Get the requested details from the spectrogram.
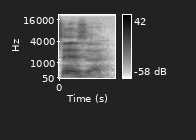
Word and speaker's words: SZA: SZA. I don't know how people can't get her name right. It's like RZA, only with the S. – SZA.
